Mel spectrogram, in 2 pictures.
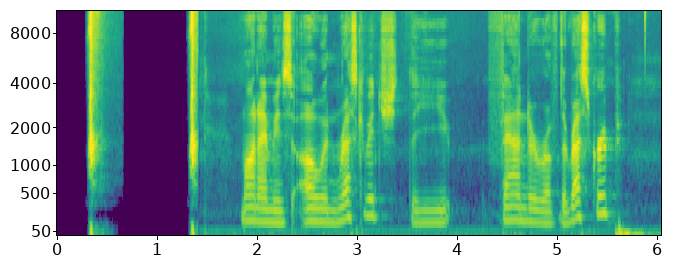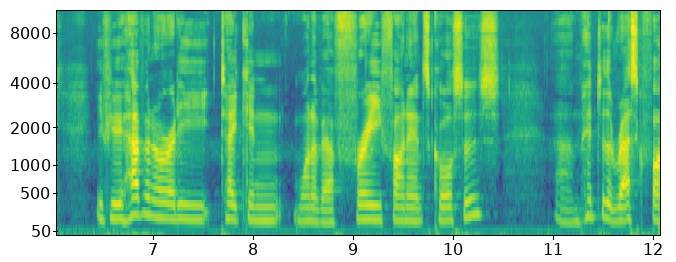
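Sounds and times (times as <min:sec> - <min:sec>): man speaking: 0:01.8 - 0:05.8, 0:06.4 - 0:12.0.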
